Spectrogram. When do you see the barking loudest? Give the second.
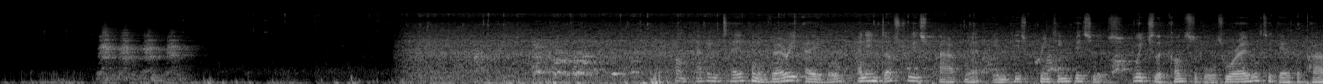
6 s.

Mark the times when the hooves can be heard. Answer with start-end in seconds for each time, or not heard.
0.0-6.9.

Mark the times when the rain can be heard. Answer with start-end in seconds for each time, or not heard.
3.9-13.1.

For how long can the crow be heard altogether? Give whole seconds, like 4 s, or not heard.
not heard.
